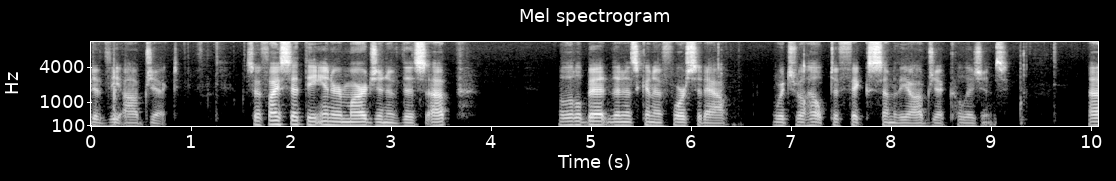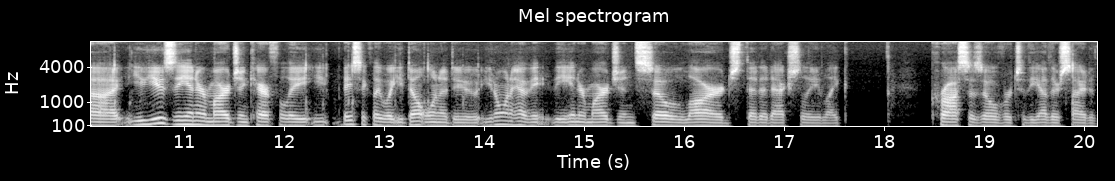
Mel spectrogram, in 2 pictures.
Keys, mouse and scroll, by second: 1.5 Tab, 1.6 right click, 3.5-6.5 shift+drag, 7.3-9.4 middle drag, 10.5 middle click, 12.3 middle click, 12.9 shift+middle click, 13.6 middle click, 20.0 middle click.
